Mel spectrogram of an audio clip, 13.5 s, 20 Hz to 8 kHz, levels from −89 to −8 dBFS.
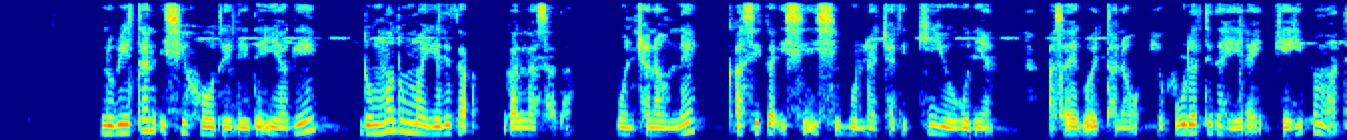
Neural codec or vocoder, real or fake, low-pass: none; real; 7.2 kHz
